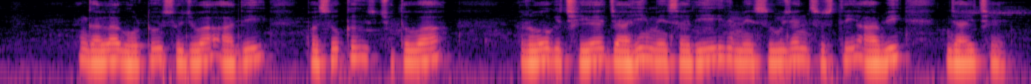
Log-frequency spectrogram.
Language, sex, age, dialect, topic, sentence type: Maithili, male, 31-35, Eastern / Thethi, agriculture, statement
